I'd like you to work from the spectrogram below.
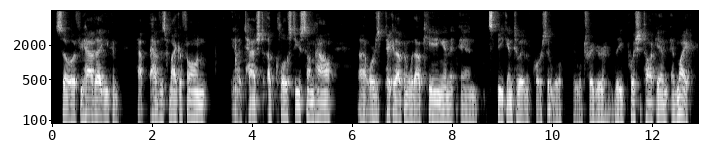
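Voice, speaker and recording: An American radio reviewer gives a casual, informal product review from an indoor desk, explaining features a little hesitantly. His voice is low and warm, steady in tone, at a moderate pace. The room sounds roomy and echoing.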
